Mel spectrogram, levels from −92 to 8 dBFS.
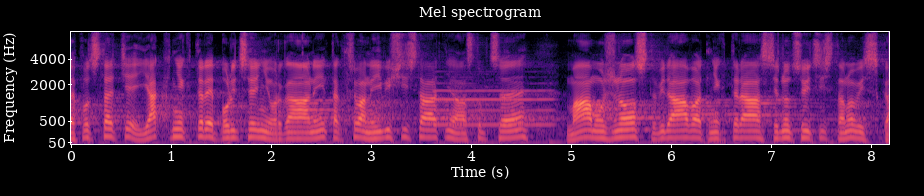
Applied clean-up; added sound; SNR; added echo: none; Trumpet; 13 dB; none.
